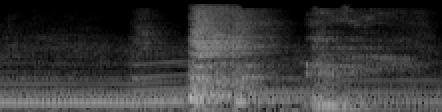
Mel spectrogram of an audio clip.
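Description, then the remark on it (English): Two short, harsh coughs, about half a second apart, over a steady humming tone in the background. “And cough a lot.”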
